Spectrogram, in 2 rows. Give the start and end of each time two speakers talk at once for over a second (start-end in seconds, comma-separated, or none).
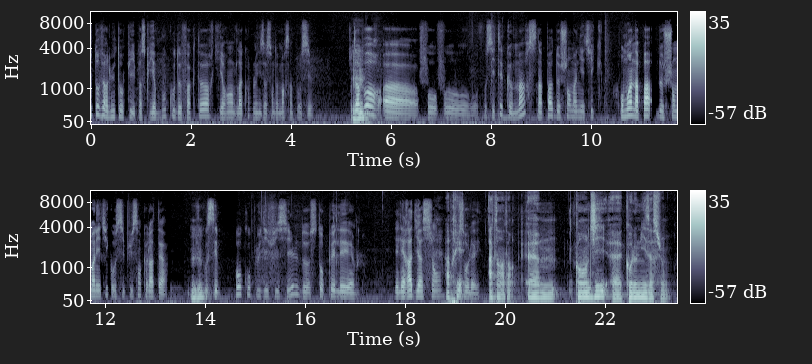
none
